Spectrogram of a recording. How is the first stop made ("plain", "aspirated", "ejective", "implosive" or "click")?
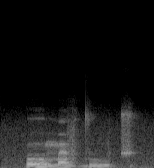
plain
